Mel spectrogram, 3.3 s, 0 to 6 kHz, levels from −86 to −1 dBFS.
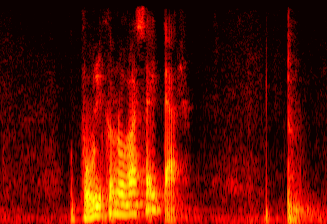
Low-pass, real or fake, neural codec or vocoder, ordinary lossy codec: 5.4 kHz; real; none; none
